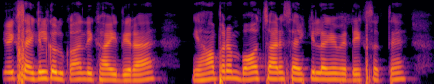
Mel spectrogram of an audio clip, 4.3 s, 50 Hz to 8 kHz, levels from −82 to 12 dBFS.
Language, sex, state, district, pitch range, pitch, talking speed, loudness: Hindi, male, Jharkhand, Ranchi, 160-185 Hz, 175 Hz, 260 wpm, -14 LUFS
